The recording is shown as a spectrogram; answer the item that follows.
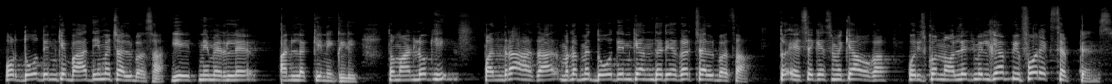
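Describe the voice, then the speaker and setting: A young male teacher with a high voice runs a quick law revision in a chatty classroom way. He speaks straight to his students with everyday examples and drops to a slow, careful pace whenever he reads a legal term. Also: steady tone. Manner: slows down to read English legal terms.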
